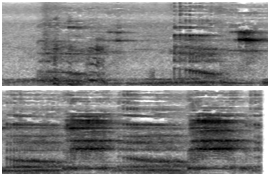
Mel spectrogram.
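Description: A koala gives a deep, rasping bellow of snoring and belching grunts, made when it is happy.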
